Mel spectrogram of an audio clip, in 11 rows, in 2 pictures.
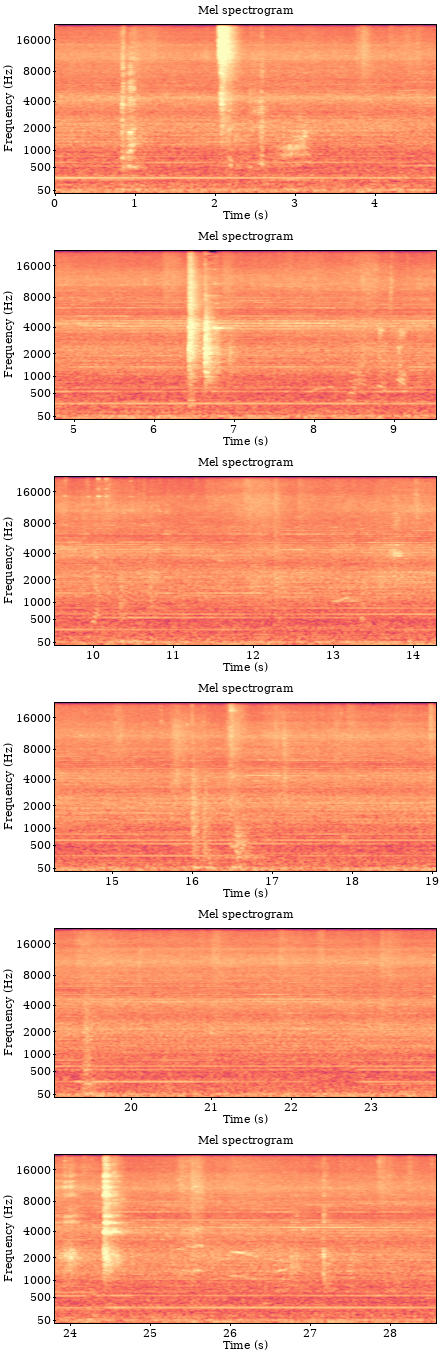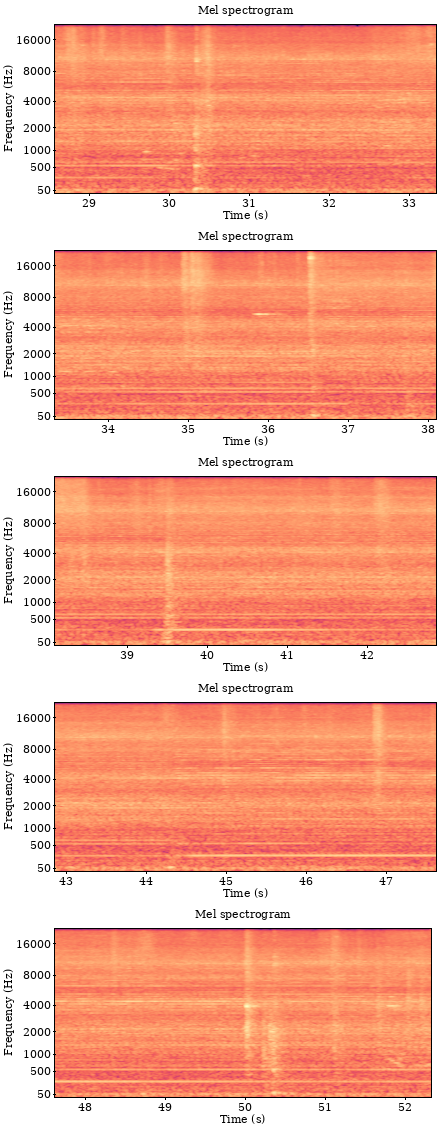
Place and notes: Changhua Station - The square next to the station
The square next to the station, Taxi driver rest area, Garbage truck arrived, Zoom H4n+ Soundman OKM II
